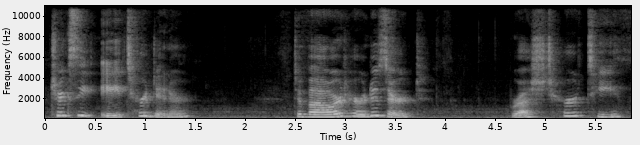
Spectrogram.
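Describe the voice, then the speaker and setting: A woman reading a children's picture book aloud expressively, pausing to talk directly to young listeners about the pictures. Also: fairly high pitch, sing-song, creaky. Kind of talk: animated children's storybook read-aloud with asides. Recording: roomy echo, faint background noise.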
